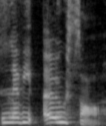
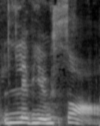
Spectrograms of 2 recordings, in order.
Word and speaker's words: Leviosa: do beat the feather you're saying it wrong it's leviosa not leviosa those girls that actually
